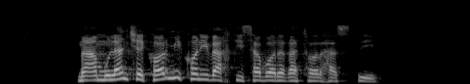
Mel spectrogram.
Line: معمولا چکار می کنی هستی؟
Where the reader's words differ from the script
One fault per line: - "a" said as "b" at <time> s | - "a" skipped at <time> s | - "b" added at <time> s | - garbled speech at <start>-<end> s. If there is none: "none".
- "وقتی سوار قطار" added at 2.1 s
